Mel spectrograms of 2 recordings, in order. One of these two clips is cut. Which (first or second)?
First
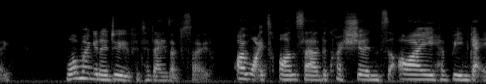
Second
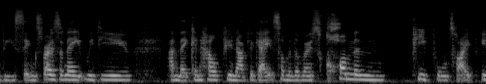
first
